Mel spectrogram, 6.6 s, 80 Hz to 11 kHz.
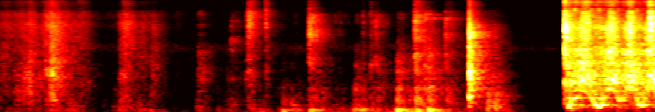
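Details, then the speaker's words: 1972 Fiat 850 Sport Spider that sat in a garage for 22 years: the starter churns in uneven bursts with no firing, then stops. Cranks but won't start; likely flooded. "Might just be a little flooded out now."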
